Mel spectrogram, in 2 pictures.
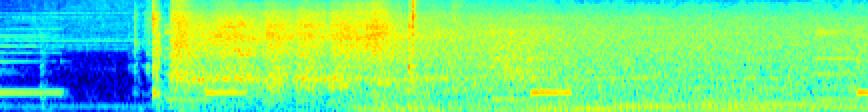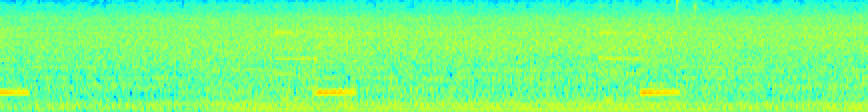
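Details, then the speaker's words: Ford Focus after repairing a locked-up AC compressor (new pulley, new belt, AC system refilled): quick crank catches at once and settles to an even, steady idle with no squeal or chirp; engine starts and stays running, belt drive healthy. "i just want to turn the engine on everything should be good to go so as long as the engine turns on and stays running it's done"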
